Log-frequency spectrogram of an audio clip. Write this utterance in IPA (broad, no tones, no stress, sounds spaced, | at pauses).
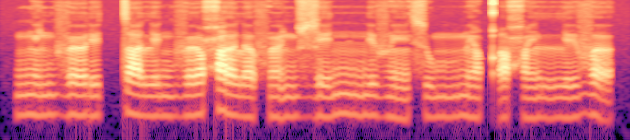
ŋ ẽ ɲ v œ ɾ ɪ tː a l e ŋ v œ ħ ɐ l ɐ f œ̃ ɲ ɮ e nː ɪ v ẽ s u mː ẽ qʼ ɪ ħ ẽ lː ɪ v ɐ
